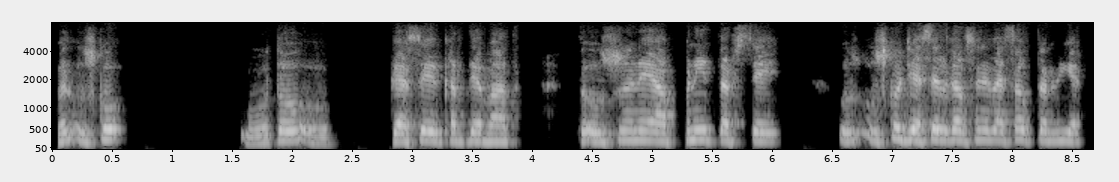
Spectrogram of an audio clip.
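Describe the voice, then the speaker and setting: A woman teaching poetry, explaining figures of speech slowly with many fillers and restarts. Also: medium pitch, fairly even intonation, lo-fi sound. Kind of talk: online class on Hindi poetics.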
